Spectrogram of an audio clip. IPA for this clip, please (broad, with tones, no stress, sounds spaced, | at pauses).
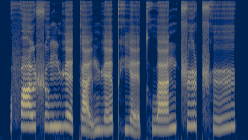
f ɑ˥ ʊ̯ ʂ ʊ˥ ŋ m ɥ ɛ˥˩ k a̰˨˩ ɪ̯ m ɥ ɛ˧˥ pʰ j ɛ̰˨˩ t̪ʰ w a˧˥ n ʈ͡ʂ ɻ̩˥ ʈ͡ʂʰ ɻ̩˧˥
